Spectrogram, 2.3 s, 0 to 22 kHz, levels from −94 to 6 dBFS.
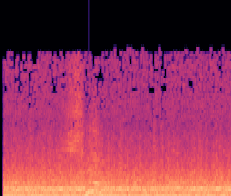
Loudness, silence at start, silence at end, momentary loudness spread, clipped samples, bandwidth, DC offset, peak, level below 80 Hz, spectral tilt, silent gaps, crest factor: -8 LUFS; 0.05 s; 0 s; 2 LU; under 0.1%; 17 kHz; under 0.1%; 0 dBFS; -20 dBFS; -5 dB/octave; none; 8 dB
